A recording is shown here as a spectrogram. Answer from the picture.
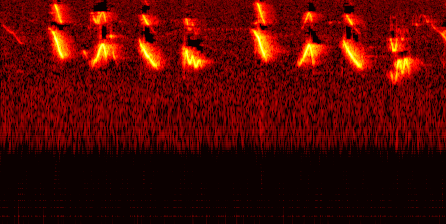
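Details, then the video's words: Fast variation of the yellow-billed cardinal's song, with sharp high notes falling in pitch at roughly three per second in a brisk, uneven run against silence. "Cardenilla Cantando - Yellow-billed Cardinal Singing"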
